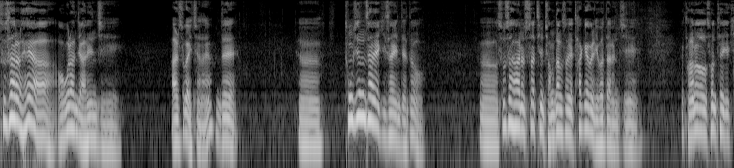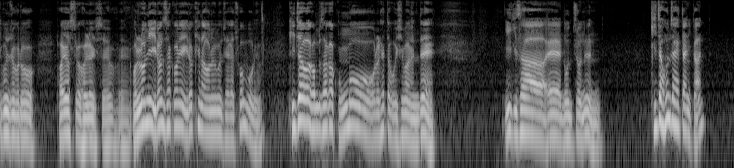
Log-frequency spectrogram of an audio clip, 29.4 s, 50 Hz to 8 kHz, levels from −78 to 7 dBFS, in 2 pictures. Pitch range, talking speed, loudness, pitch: 105-155 Hz, 260 characters per minute, -18 LUFS, 130 Hz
